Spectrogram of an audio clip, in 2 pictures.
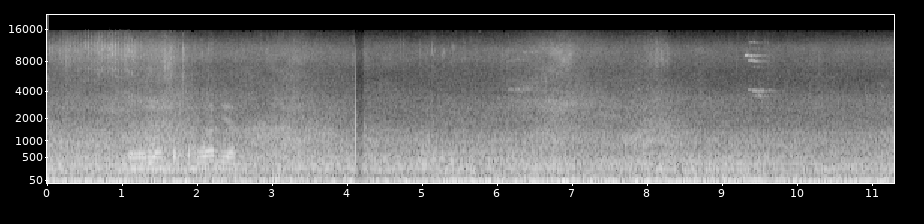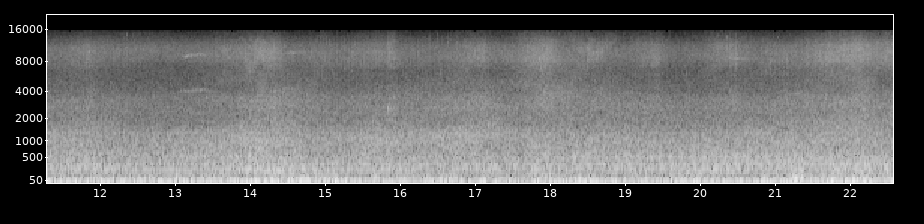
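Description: Motorcycle engines buzz past nearby.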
